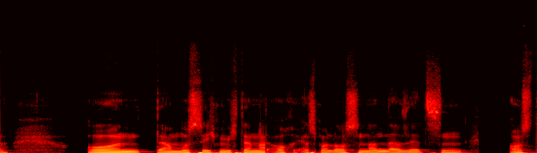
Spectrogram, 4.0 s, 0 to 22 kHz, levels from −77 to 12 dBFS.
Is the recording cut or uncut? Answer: cut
